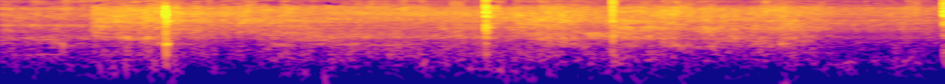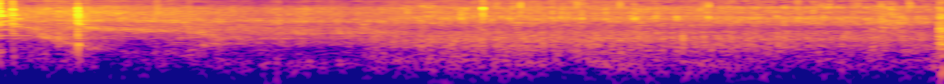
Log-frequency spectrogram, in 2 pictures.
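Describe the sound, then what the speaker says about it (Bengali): Marinated mutton sautés in a pot over a village cooking fire, giving a continuous sizzle broken by occasional sharp clinks of a spoon against the pot. "মিডিয়াম আছে মাংস ভালো করে কষিয়ে নেবো এবার"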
